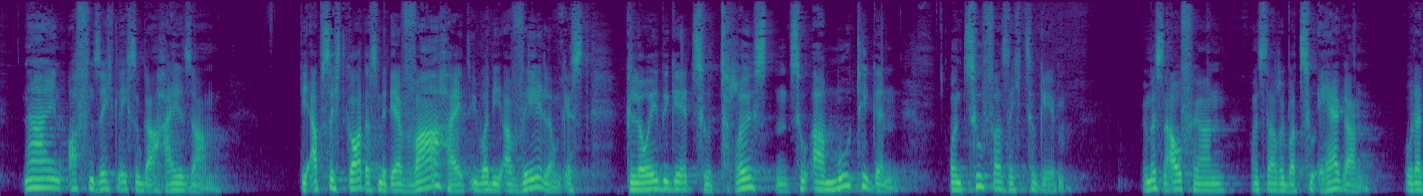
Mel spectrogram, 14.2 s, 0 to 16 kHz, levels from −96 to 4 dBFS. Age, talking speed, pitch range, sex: 30-49, 130 wpm, 130-180 Hz, male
